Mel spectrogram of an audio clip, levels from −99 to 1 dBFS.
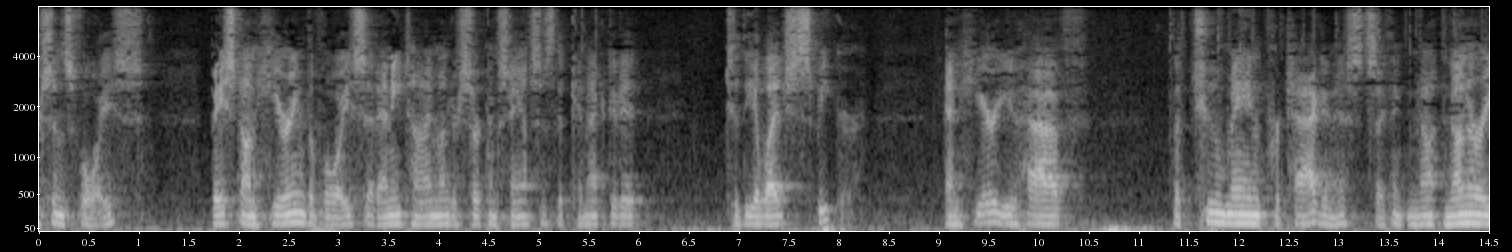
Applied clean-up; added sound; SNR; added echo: none; none; none; none.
